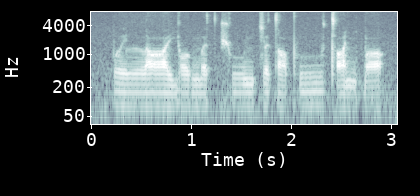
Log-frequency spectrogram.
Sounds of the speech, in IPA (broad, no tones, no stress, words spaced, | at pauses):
pɤe̯lːɑː jɔo̯ŋ͡mɜtt͡ʃʰuːɲcət ɑpʰuː tʼɑɲ ɡ͡bɑ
